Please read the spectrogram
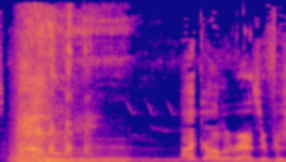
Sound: snarling

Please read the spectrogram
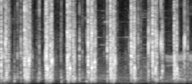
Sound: clapping

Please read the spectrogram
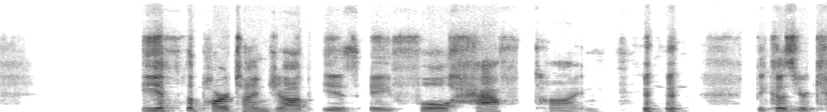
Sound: laughs

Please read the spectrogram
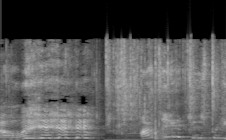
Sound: laughing

